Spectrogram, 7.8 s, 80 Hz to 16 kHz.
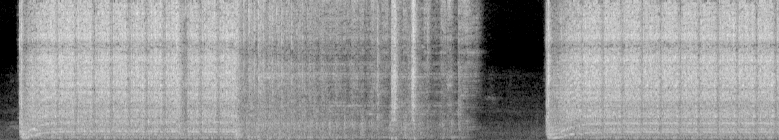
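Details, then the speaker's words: John Deere LT150 barn find sat for years, first start attempt after carburetor work, carb empty and fed by fuel pump, battery charger attached: starter whirs, engine sputters, stops, cranks again and catches; long cranking while carb fills. "uh remember the carburetor is empty it's got a fuel pump so she's going to have to crank a little"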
